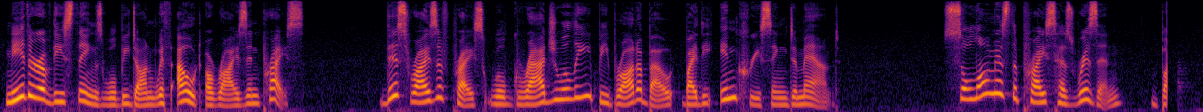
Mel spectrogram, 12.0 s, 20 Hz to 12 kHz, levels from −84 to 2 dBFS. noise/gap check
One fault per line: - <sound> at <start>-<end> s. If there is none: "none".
- dropout at 11.7-11.8 s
